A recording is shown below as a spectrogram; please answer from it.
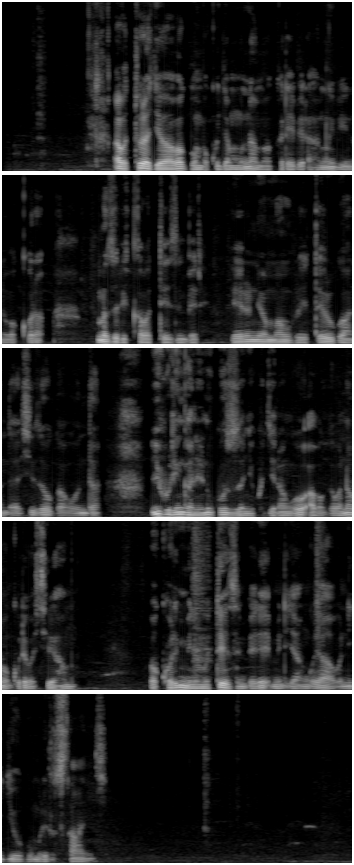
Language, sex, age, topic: Kinyarwanda, male, 25-35, education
